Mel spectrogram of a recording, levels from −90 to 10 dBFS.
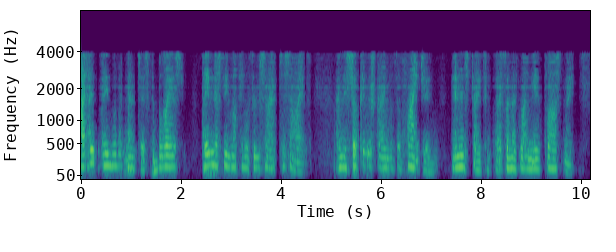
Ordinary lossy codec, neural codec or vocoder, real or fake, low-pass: AAC, 16 kbps; codec, 44.1 kHz, 0.9 kbps, DAC; fake; 7.2 kHz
